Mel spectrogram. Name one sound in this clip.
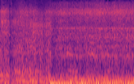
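A van's engine idles with a low rumble.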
